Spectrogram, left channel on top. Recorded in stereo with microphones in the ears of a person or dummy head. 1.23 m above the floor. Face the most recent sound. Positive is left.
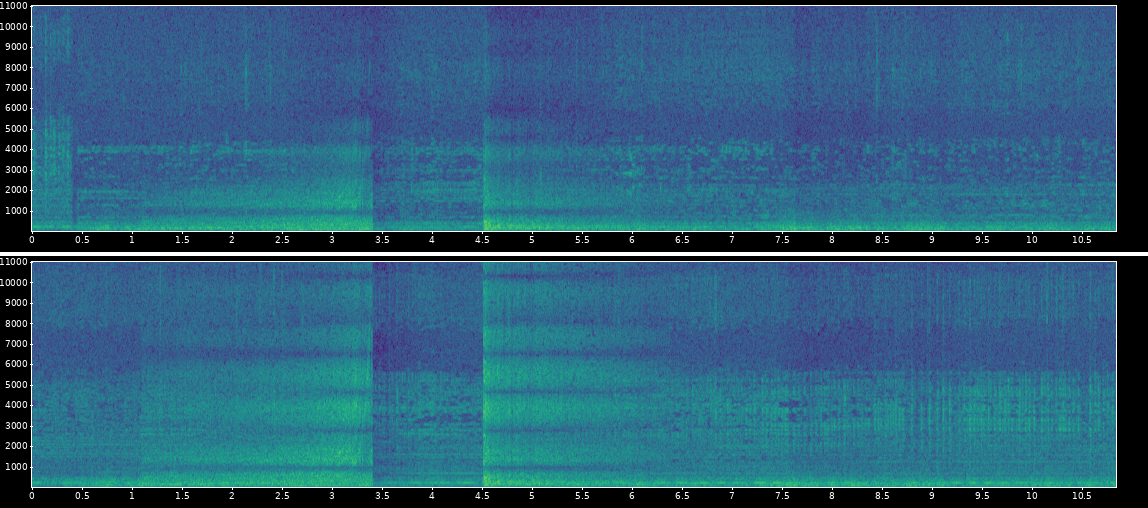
turn(degrees=-75)  # may be behind; listen again after turning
